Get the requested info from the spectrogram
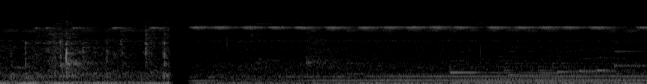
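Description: Crickets chirping in a steady, pulsing high trill, broken by a brief dropout about two seconds in. Soft sustained music notes come in beneath it after the dropout.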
